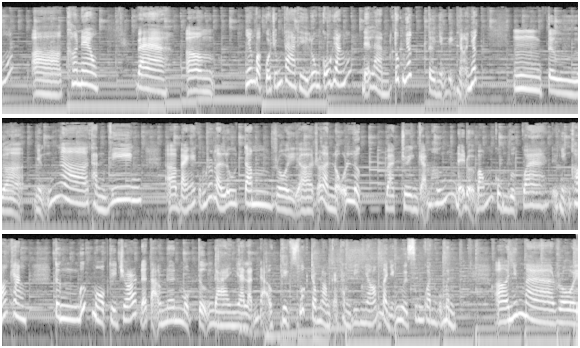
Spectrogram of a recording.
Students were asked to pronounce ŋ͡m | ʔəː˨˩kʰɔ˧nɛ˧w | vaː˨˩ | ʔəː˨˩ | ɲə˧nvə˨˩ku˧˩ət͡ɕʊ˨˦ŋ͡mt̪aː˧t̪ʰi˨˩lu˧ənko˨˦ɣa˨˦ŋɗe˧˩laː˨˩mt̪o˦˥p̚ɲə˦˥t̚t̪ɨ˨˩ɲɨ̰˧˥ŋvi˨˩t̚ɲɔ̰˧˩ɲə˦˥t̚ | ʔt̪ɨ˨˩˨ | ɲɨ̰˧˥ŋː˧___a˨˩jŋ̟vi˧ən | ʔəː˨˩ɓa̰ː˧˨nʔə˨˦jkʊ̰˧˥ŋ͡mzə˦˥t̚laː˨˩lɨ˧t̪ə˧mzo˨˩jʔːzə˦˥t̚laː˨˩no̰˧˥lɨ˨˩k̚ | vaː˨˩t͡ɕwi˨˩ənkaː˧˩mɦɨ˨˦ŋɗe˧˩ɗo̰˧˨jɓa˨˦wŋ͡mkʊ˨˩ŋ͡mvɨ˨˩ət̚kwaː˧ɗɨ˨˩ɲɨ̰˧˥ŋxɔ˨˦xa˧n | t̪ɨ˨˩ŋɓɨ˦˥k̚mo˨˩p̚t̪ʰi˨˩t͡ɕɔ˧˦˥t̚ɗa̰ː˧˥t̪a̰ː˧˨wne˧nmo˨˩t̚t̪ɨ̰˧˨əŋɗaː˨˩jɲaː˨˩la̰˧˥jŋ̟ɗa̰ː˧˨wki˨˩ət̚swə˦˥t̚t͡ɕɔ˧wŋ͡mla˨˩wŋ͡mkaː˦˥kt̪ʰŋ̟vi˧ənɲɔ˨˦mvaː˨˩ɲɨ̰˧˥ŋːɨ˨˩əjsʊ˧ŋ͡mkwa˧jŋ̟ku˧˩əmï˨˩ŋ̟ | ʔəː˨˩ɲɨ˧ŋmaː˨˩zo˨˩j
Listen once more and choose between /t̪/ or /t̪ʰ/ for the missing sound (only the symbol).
t̪ʰ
